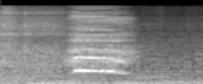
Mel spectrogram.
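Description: A rooster crowing once, a single short call of under a second near the middle, over steady low background noise.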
